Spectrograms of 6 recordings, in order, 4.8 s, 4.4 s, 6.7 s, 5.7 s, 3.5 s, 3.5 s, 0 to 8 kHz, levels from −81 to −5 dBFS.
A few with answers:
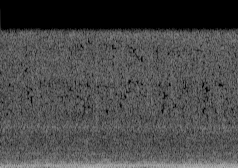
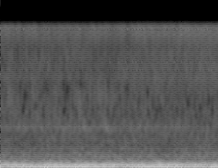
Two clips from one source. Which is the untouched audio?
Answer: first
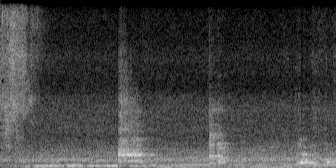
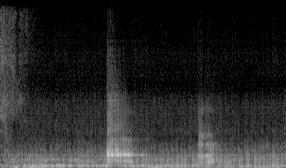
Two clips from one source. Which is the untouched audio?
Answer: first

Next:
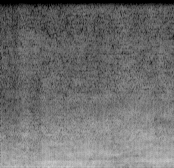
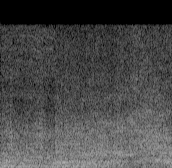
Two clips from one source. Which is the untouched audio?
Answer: second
